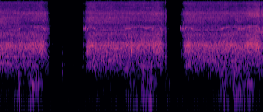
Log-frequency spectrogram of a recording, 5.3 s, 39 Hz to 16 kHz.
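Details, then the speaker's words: Kobalt KHD124 24V brushless hammer drill in drill mode, speed two, self-feeding auger bit into softer pine: three even bursts of high motor whine, no burping or grinding; drilling normally. "okay no problem at all even in speed two I'm gonna Step Up and we'll go to a three-quarter inch again don't expect any problem here not a problem"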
